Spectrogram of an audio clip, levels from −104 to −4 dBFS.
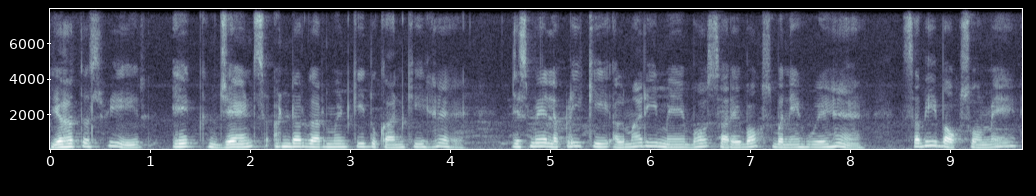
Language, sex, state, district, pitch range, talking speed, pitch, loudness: Hindi, female, Uttar Pradesh, Jyotiba Phule Nagar, 155-190 Hz, 155 wpm, 175 Hz, -19 LUFS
